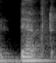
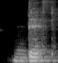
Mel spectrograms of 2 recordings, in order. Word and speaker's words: debt: a debt we don't pronounce it as a debt we pronounce it as a debt the borrowed money we call it as a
